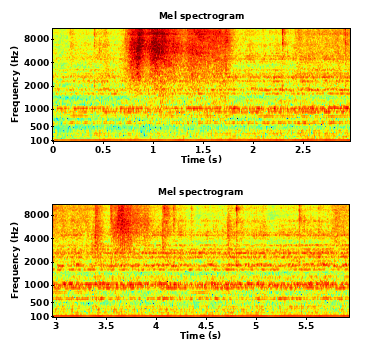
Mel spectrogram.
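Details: Diesel parking heater on first bench test before installation, muffler not yet fitted: steady deep hum with soft airy roar and faint slightly uneven pulse as burner starts to roar; running normally.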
